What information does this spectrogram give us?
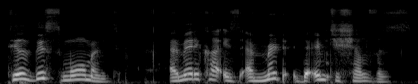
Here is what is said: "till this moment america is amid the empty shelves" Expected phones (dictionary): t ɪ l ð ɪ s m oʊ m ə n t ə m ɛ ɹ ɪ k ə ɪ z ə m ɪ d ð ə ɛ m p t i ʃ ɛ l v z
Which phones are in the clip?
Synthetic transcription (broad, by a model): t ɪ l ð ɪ s m oʊ m ə n t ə m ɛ ɹ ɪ k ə ɪ z ə m ɪ d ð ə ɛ m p t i ʃ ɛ l v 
